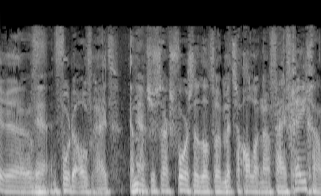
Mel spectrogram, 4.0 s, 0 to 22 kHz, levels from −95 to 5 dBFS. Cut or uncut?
uncut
